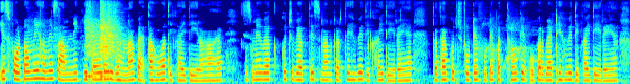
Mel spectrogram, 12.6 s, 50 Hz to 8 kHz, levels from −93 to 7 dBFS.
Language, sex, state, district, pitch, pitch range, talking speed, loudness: Hindi, female, Uttar Pradesh, Shamli, 215 Hz, 200-230 Hz, 185 wpm, -19 LUFS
